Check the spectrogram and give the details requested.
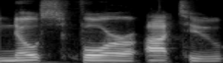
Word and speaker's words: NOS4A2: And then the last, I mean, the last big one is AMC's, premiering the Nosferatu, which is spelled NOS4A2, special screening.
